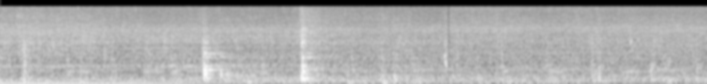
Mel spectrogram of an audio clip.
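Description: Onion, ginger-garlic and chili paste frying in oil in an aluminium pot, a steady sizzle, as marinated chicken pieces are laid in by hand. Two sharp knocks, about two and three seconds in.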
